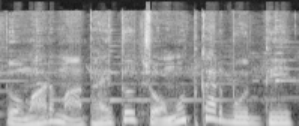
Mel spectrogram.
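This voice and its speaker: A man's voice: medium pitch, sing-song, quick pace, warm tone, faint music behind, lightly acted. A man playing a grumbling but affectionate village husband in a dramatised moral story.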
